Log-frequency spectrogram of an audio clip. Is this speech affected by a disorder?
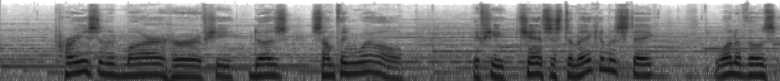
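No.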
